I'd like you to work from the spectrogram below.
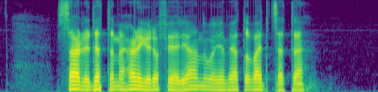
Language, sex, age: Norwegian, male, 23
